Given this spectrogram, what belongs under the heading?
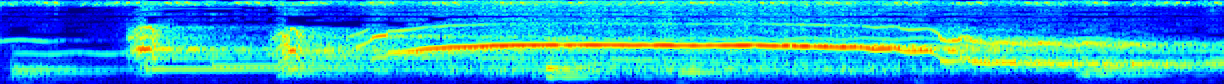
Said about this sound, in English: Probably just a coyote.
